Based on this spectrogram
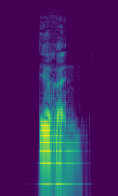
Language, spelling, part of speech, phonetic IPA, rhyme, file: German, Irren, noun, [ˈɪʁən], -ɪʁən, De-Irren.ogg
